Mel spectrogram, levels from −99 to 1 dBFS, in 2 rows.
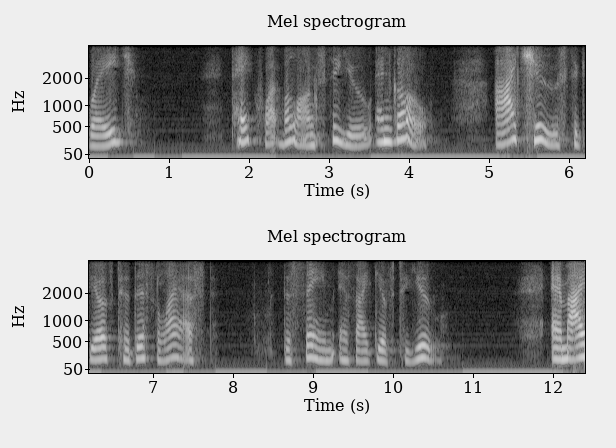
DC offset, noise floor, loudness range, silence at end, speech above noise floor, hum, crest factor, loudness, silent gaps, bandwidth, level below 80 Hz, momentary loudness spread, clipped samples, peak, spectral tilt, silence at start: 0.6%; -62 dBFS; 5 LU; 0 s; 36 dB; 60 Hz at -55 dBFS; 22 dB; -27 LUFS; none; 4 kHz; -64 dBFS; 15 LU; under 0.1%; -6 dBFS; -4 dB/octave; 0 s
